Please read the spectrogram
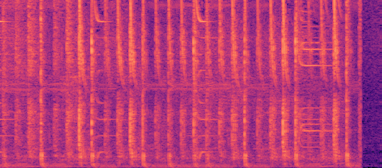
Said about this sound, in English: it's a three channel drum module but you have four different drum uh, synth algorithms that you can assign to any of the three channels. I'll just fast forward it here because it made some really, I thought it made some really cool sounds.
